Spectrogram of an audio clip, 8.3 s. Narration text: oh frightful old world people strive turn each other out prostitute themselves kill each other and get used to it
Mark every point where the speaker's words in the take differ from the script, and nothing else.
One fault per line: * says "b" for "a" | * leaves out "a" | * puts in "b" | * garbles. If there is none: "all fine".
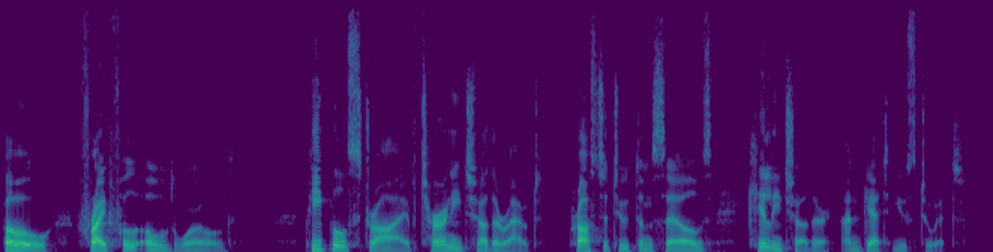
all fine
